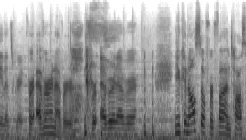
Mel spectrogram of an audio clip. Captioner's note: chuckling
